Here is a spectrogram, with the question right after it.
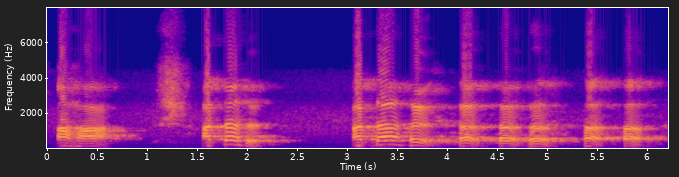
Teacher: विसर्ग भी कहां से बोला जाता है? कंठ से।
